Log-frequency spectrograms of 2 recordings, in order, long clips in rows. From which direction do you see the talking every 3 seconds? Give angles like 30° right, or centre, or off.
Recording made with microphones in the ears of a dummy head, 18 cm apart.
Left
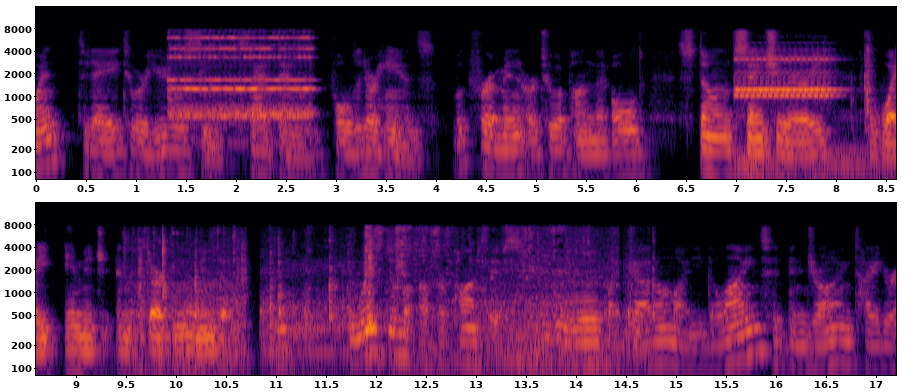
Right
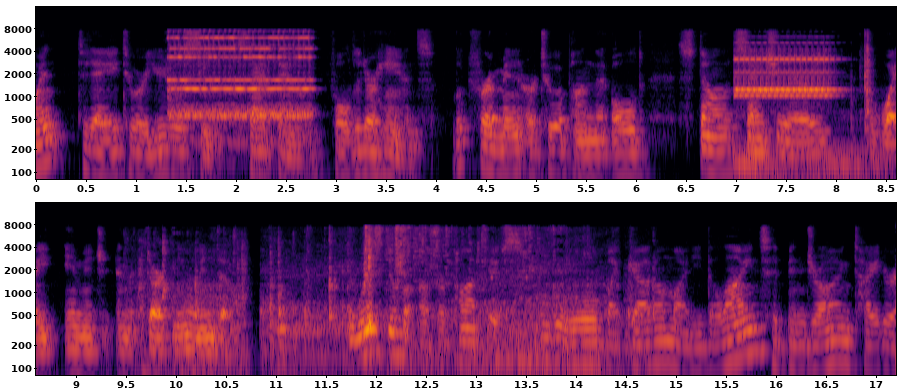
50° right, 40° right, 20° left, 10° right, 40° right, 40° right.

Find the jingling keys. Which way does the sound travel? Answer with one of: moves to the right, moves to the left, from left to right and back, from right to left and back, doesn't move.
from left to right and back.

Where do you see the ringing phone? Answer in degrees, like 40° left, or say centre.
30° right.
